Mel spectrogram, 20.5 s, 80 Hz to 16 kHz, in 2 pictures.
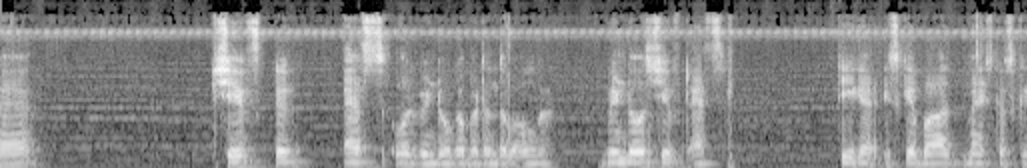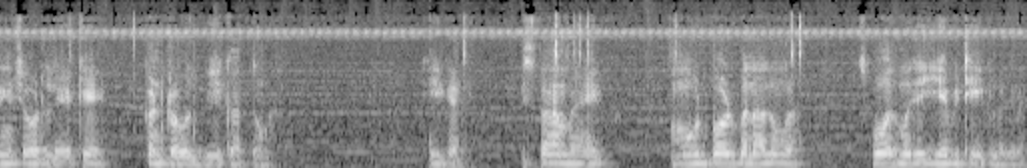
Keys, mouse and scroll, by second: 3.3 shift+s, 6.6 shift+super+s, 9.9 click, 10.8 click, 12.0 ctrl+v, 13.5-15.7 drag.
